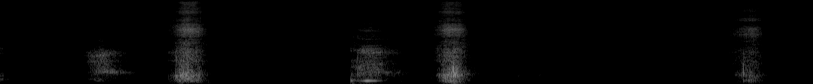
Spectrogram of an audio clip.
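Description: A run of forceful sneezes, five bursts within about eight seconds, each with a sharp explosive release: a sneezing fit.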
